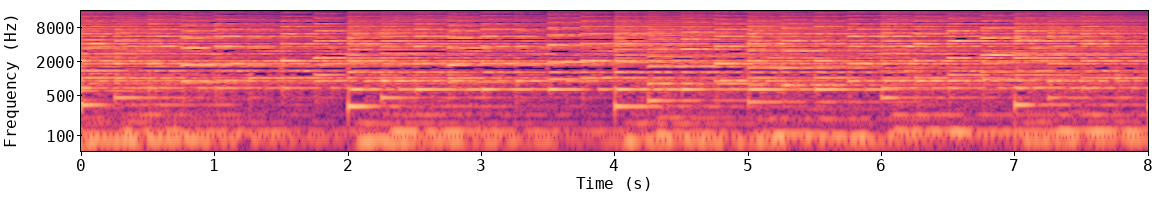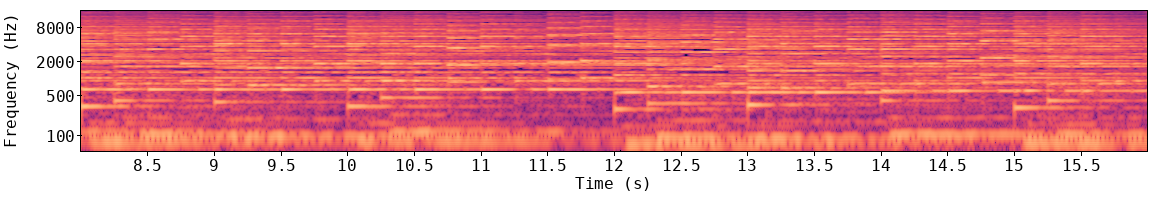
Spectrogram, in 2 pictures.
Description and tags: short loops 26 02 2015 2
made in ableton live 9 lite
- vst plugins : Alchemy
- midi instrument ; novation launchkey 49 midi keyboard
you may also alter/reverse/adjust whatever in any editor
gameloop game music loop games dark sound melody tune techno pause
dark, game, gameloop, games, loop, melody, music, pause, sound, techno, tune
